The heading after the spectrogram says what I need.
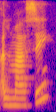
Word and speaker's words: Almáši: aming maybe more Hungarian ah Hungarian is pronounced alashi alashi alashi okay amazing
